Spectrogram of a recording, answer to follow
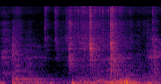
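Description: Phone handling noise: low rumbling and a few soft knocks as the phone is moved about close to a glass shower door.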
